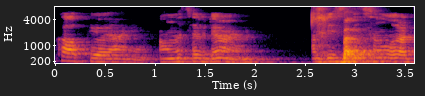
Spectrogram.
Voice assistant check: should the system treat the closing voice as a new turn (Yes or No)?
No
